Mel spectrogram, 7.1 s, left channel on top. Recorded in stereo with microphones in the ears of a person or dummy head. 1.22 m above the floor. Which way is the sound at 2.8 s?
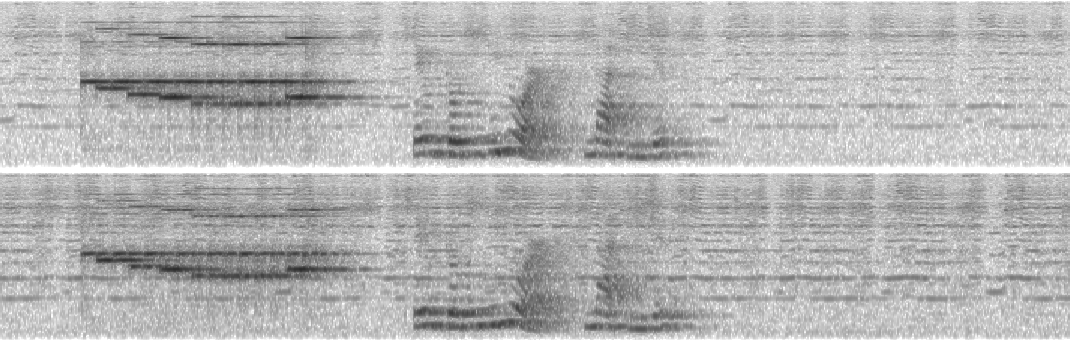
25° left (ahead or behind).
